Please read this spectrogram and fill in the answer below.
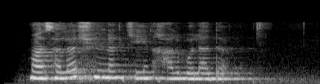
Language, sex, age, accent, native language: Uzbek, female, 19-29, Toshkent shahri, Uzbek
